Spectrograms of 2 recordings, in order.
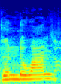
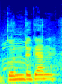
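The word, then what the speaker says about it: Gündoğan: Our right centre attacking midfielder, we have got, right, hang on guys, Ilkay Gundogan, or Gundogan. If I go by the pronunciation of the commentators, it's Gundogan, but, you know, take from it what you will.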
